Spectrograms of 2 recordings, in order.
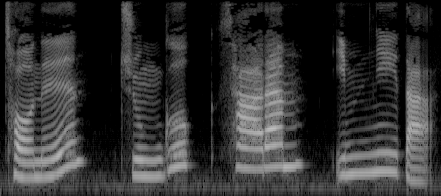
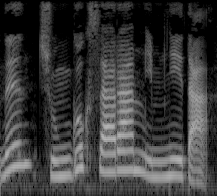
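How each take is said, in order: First: The sentence is said at a normal pace. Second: The sentence is said quickly.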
